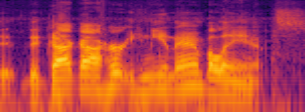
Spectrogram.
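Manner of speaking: put-on Southern accent. Acting out a 911 call, the speaker voices the caller: thick accent. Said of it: "the guy's doing the voice with the thick accent".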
